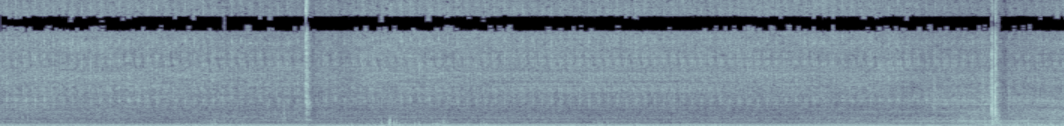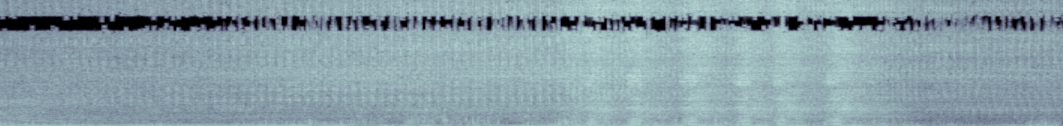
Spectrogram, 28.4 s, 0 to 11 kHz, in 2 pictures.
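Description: Fordson E83W's 1172 cc side-valve four-cylinder engine idling steadily, its noisy tappet freshly adjusted. Two sharp clicks stand out, and for a few seconds near the end a louder run of rapid knocks and scuffs sits over the idle.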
